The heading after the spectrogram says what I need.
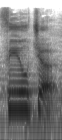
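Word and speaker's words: future: তাহলে নেচার, ফিউচার, পিকচার, এটা কিন্তু টুরে উচ্চারণ হবে না, টুরে উচ্চারণ হবে না, নেচার, ফিউচার, পিকচার।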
